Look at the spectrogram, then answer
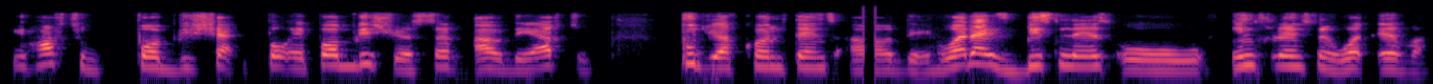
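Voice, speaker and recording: A woman's voice: medium pitch, fairly quick, no room sound. A young woman from Cameroon, a beauty entrepreneur, talking candidly in an interview, emphatic and repeating her points. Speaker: guest, beauty product entrepreneur. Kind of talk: candid casual interview talk.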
